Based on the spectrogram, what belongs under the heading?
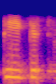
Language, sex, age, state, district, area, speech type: Hindi, female, 18-30, Rajasthan, Jaipur, rural, conversation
